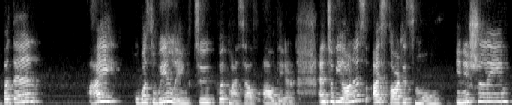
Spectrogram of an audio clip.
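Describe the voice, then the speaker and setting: A woman's voice: high voice, animated, slow. A woman from Romania with a Romanian accent, speaking earnestly as a podcast guest; English is not her first language. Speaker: podcast guest, visibility expert. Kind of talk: podcast interview. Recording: echoey room.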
